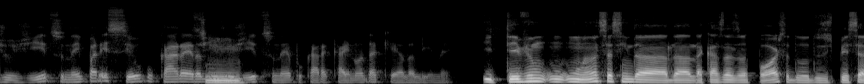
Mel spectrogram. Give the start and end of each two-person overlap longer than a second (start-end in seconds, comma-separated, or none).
none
